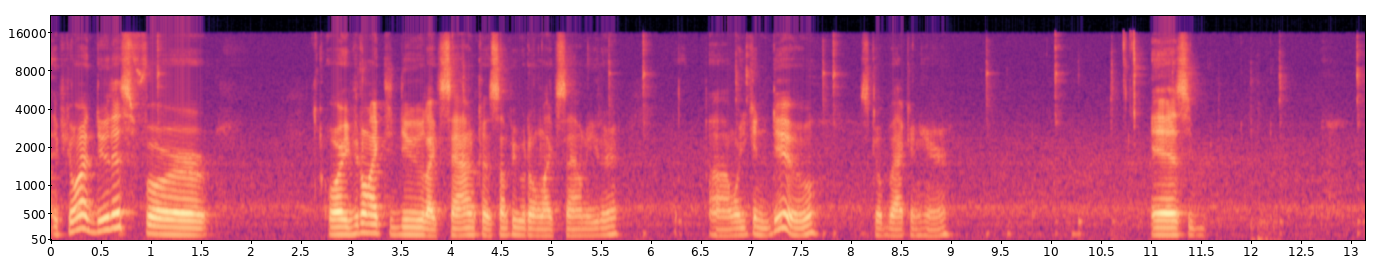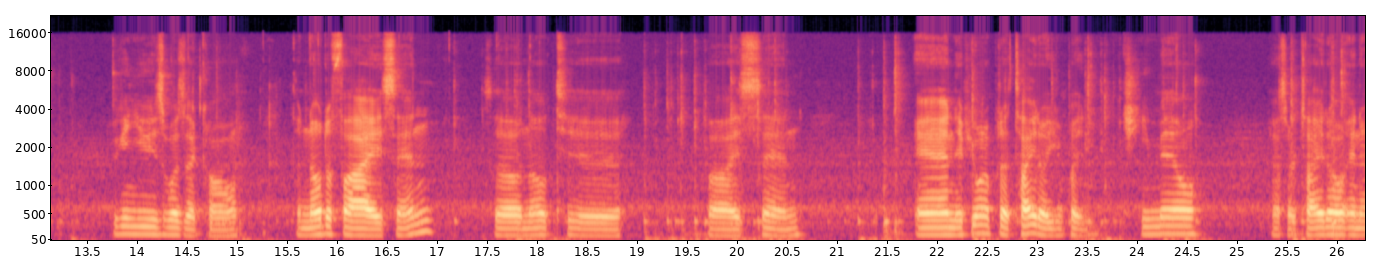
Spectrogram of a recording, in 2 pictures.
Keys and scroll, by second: 17.5-21.2 typing, 22.4-25.6 typing.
